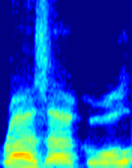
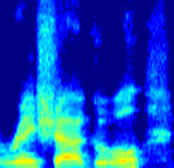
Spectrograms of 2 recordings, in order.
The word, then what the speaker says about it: Ra's al Ghul: hiring these detectives to track down her father, Ra's al Ghul, or Ra's al Ghul, depending on what school of pronunciation you come with.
